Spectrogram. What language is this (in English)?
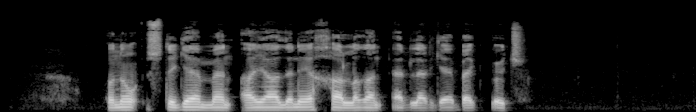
Uyghur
